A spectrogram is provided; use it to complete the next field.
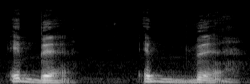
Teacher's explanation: It articulates at the lips, and that's why we classify it as a labial letter.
